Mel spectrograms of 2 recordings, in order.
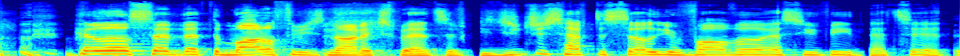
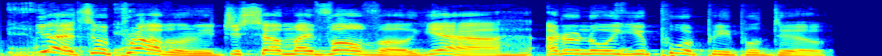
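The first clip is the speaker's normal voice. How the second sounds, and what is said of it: Bad impression, Tony Soprano-like voice. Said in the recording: “if 100 is like the perfect impersonation, that didn't even make the chart ... That was the worst impersonation of me ever ... Tony from Sopranos? What was that?”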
